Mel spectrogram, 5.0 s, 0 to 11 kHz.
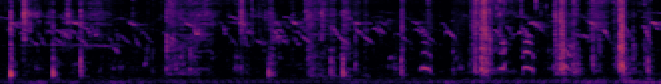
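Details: Yard-feeding francolin (teetar) chicks, 28 days old: overlapping quick descending peeps from many young birds mixed with frequent sharp pecking knocks.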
